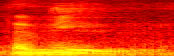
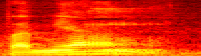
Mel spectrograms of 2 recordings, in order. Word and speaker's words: Tamiang: Teming ya, Teming. Jadi sebagian orang Tamiang merasa saya tak katakan tersakiti, tetapi ada perasaan tak enak ketika mendengar ucapan Teming itu.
